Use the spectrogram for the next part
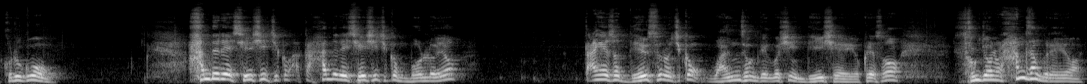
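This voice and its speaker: A man's voice: a little high, a little mellow. A man leading a Bible study class, quizzing his listeners with rhetorical questions in an emphatic, repetitive teaching cadence.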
